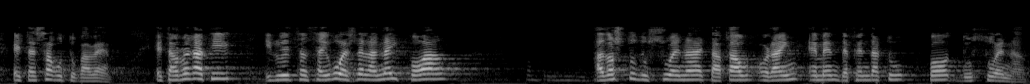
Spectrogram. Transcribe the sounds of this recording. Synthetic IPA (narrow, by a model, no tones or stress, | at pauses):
e̞t̪ae̞saɣ̞ut̪uɣ̞aβ̞e̞ | e̞t̪aore̞ɣ̞at̪ikiɾuðit͡se̞nsajɣ̞ue̞zd̪e̞lanajko̞a | að̞o̞st̪uðusue̞nae̞t̪aɣawɾo̞ɾajne̞me̞nd̪e̞fe̞nd̪at̪uko̞ðusue̞na̰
